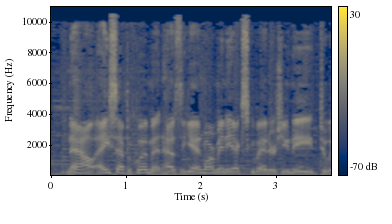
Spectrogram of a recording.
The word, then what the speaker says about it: Yanmar: You've seen them outperform other mini excavators on the job site, and you've wondered how to pronounce its funny name. By the way, it's Yanmar, and ASAP Equipment is your only local Yanmar dealer.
